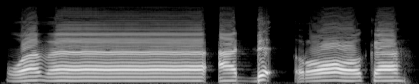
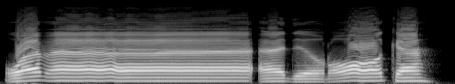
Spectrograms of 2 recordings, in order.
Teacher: Nah, qalqalah ini artinya memantul. Maka huruf dal ketika dia sukun, dia harus ada pantulannya.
